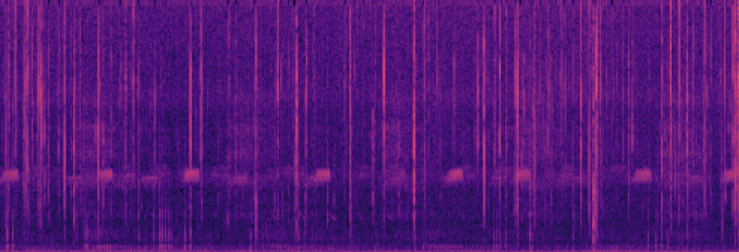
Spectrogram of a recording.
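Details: Sleeping kitties purring in a cozy spring garden ambience beside a crackling fireplace: a steady low rumbling purr runs throughout, with sharp fire crackles and a short high chirping insect call repeating every second or so.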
